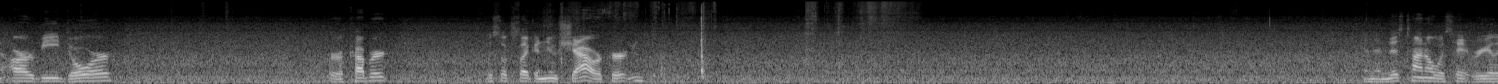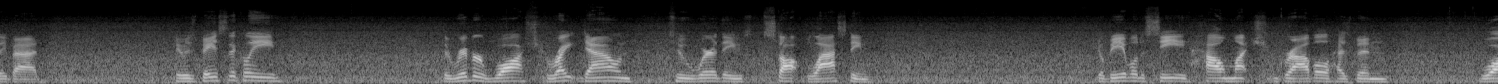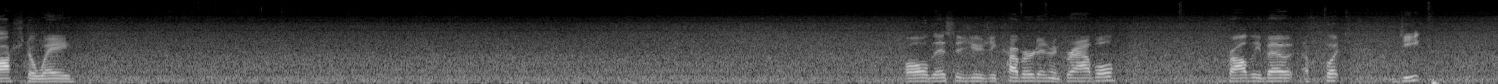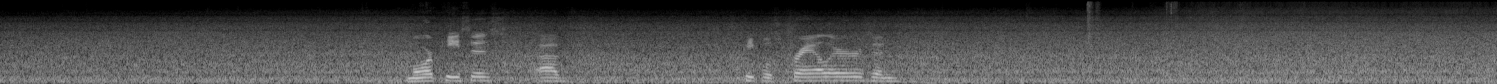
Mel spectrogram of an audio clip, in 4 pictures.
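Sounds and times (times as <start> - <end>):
river water rushing: 0.0 - 13.8, 30.8 - 59.9.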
